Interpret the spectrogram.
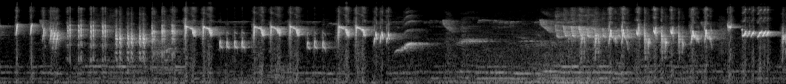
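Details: Kerak basi song of sharp, coarse 'shots': rapid grating chatter with interspersed lower buzzy notes, a quieter gap near five seconds, then a loud rush of harsh high scratchy phrases.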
